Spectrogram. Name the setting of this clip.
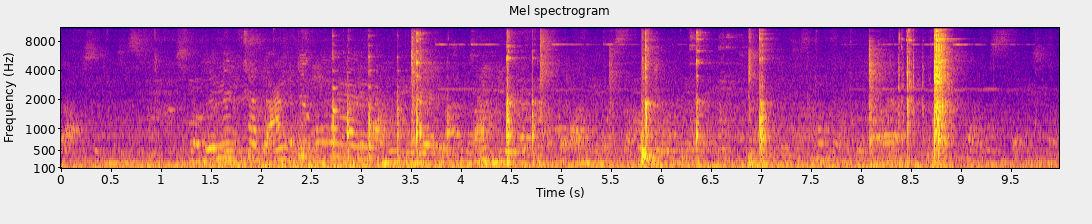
restaurant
